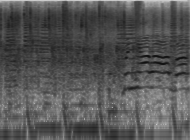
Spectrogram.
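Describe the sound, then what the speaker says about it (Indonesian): Studio audience clapping as guests arrive on an Indonesian talk show, moderately loud and steady, mixed with music and a voice carrying melodic tones over the clapping toward the end. "Tepuk tangan dong"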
